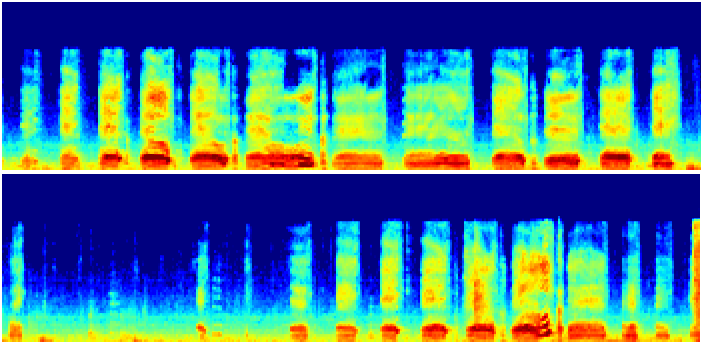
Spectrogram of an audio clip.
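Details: Playing blenheim Cavalier King Charles Spaniel puppies, a New Year's litter of five, yap in an indoor pen: a steady run of short sharp barks roughly twice a second, some with wavering whiny tones, pausing briefly before resuming.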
